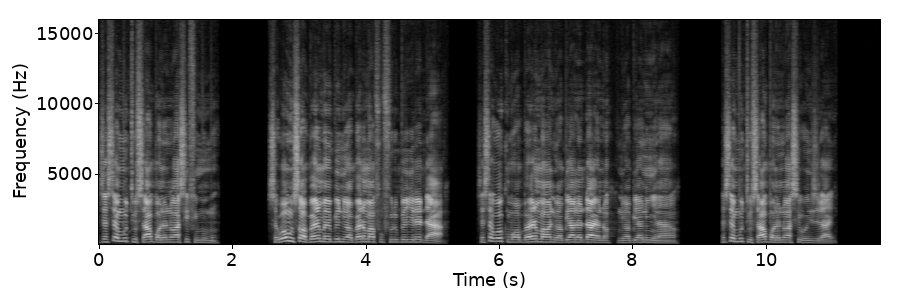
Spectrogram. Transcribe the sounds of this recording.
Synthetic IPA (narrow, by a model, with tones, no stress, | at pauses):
n̩˨sɛ˨sɛ˦m̩˦mũ˦tʰu˨sa˨˦bɔ˨nʊ̃˦nʊ̃˦a˦sɪ˦fi˨mũ˦mũ˨ | sɛ˨wo˦hũ˦sɛ˦ɔ˨bɛ˨˦ɾɪ˦mã˨˦bi˦nɪ̃˨ɔ˨bɛ˦ɾɪ˦mã˨fu˨fu˦ɾu˦be˦ji˦ɾe˦da̰ː˦˨ | sɛ˨sɛ˦wo˦kʰũ˨m˨ɔ˨bɛ˦ɾɪ˦mã˨wɔ˦nɪ̃˨ɔ˨bɪ˦a˦nʊ̃˦da˦˨ɪ˨nʊ̃˦nɪ̃˨ɔ˨bɪ˦a˦nʊ̃˦ɲĩ˨nãː˦˨ | sɛ˨sɛ˦mũ˦tu˨sa˨˦bɔ˨nʊ̃˦nʊ̃˦a˦sɪ˦wɔ˨i˦s̬ɾa˨ɪ̰˨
